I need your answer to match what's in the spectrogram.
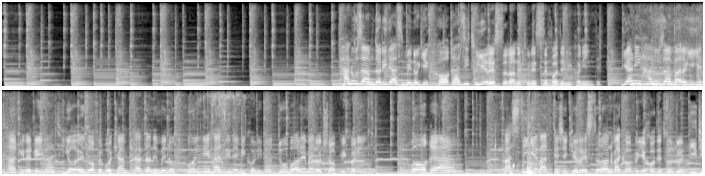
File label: narrator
